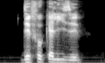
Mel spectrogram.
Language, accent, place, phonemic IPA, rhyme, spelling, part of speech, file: French, France, Lyon, /de.fɔ.ka.li.ze/, -e, défocaliser, verb, LL-Q150 (fra)-défocaliser.wav
- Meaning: to unfocus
